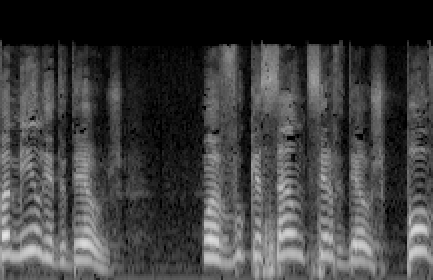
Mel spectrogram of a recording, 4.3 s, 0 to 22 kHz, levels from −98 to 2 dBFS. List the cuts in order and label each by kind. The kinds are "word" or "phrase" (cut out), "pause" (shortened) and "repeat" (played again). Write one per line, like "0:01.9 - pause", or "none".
0:02.0 - word
0:03.3 - word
